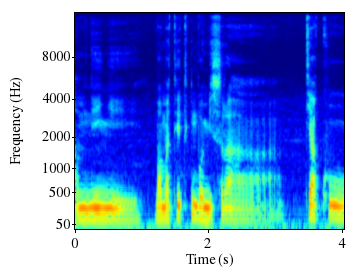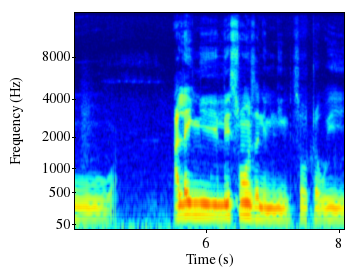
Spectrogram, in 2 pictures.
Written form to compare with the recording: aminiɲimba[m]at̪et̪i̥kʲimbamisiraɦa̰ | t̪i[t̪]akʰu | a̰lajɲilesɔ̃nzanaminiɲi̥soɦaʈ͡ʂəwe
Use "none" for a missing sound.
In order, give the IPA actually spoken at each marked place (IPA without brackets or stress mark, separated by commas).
m, none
